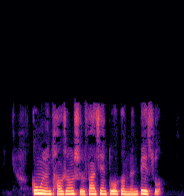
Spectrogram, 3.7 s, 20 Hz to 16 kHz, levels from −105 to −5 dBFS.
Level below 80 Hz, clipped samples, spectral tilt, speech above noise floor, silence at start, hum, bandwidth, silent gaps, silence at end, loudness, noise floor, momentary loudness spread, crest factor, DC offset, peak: -58 dBFS; under 0.1%; -8 dB/octave; 46 dB; 0.65 s; none; 7.4 kHz; none; 0.5 s; -15 LUFS; -60 dBFS; 10 LU; 14 dB; under 0.1%; -2 dBFS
